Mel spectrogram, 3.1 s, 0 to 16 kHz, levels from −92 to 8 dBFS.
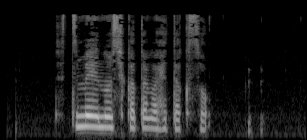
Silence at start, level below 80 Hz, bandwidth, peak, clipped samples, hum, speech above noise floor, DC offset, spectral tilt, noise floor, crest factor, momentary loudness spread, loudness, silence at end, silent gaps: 0.6 s; -82 dBFS; 11.5 kHz; -12 dBFS; under 0.1%; none; 37 dB; under 0.1%; -3.5 dB/octave; -65 dBFS; 20 dB; 16 LU; -29 LUFS; 1 s; none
